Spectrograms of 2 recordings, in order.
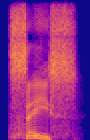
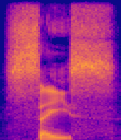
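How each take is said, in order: First: Said in the usual way. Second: "Seis" drawn out slowly; slow model. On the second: Shown as a demonstration. Teacher modelling vocabulary for learners, slow "Seis". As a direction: stretch out each sound of "Seis".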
